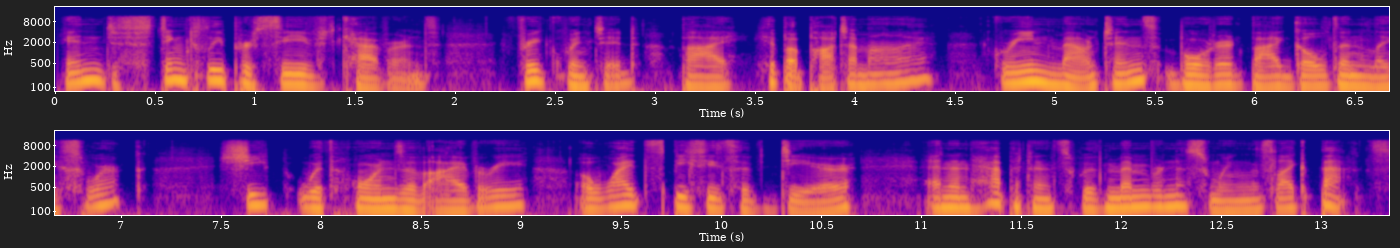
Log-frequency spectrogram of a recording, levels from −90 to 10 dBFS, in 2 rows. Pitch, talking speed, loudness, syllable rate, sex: 120 Hz, 145 wpm, -20 LUFS, 4.8 syllables/s, male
